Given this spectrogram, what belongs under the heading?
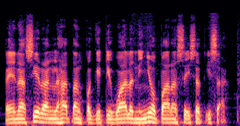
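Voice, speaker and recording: A man with a Filipino accent hosting a storytelling program, narrating and advising in a measured, earnest way. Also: medium pitch, flat delivery. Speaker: radio storytelling host reading listener letters. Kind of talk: dramatic scripted narration and advice, Tagalog love-story program. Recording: voice over a music bed. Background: background music.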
